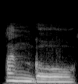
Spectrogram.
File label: "ango", Latin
